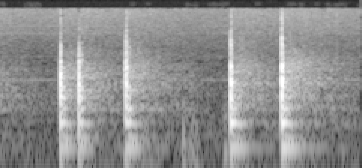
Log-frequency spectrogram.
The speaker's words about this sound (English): Knock and the door will be opened to you.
